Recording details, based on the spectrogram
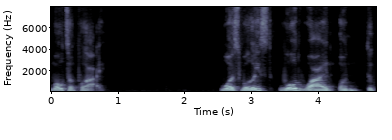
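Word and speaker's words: ÷: Sheeran's second studio album is pronounced Multiply, was released worldwide on the 23rd of June of 2014.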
